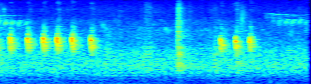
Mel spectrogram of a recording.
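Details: A bird gives a quick series of six short, bright chirps, about six per second, then a pause and three more, over a soft hiss of background noise.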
